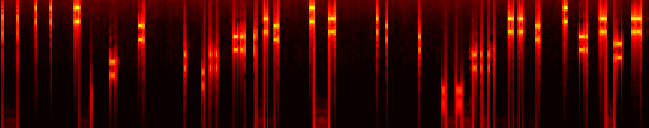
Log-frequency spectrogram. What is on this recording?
Really glitched out clicks and pops from a Nord Modular and other effects.
beep, click, digital, electribe, glitch, modular, noise, nord, pop, sound-design, synth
